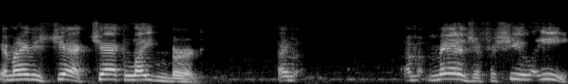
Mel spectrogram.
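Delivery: put-on thick New York accent, pitched way up. Retell the manager introducing himself on the phone, in Jack Leitenberg's thick New York accent. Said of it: "N thick New York accent".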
